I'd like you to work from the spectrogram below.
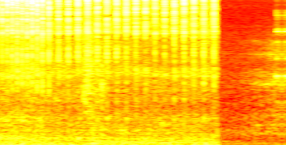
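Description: A plastic game spinner whirs, its rapid ratcheting clicks slowing steadily over about two seconds before it stops and falls silent.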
